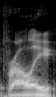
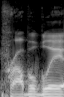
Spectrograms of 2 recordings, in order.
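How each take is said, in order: First: The syllables are reduced and run together. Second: All syllables are clearly enunciated. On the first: The speaker calls it wrong. "when you don't like enunciate that much" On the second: The speaker calls it right. "instead of saying probably"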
